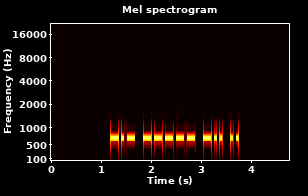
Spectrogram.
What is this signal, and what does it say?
Morse code, heard as a keyed tone, about 22 wpm, 700 Hz. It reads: K0DI
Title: USA Call Signs - 4 Characters - 2x Character Spacing - 22wpm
